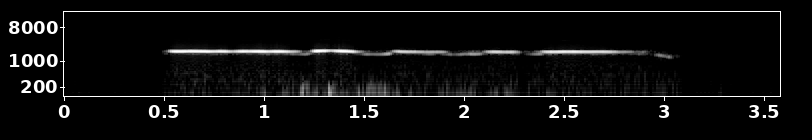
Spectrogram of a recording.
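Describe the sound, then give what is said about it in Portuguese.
A person whistles one long, steady, clear note, imitating a bird's song, holding it for about two and a half seconds before it dips briefly at the end. It is alone, with no talking. “Chegou outro passarinho lá, cantando.”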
